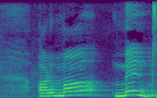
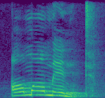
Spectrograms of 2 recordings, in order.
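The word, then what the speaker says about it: armament: अर्मामेंट नहीं, अमामेंट, जी हाँ, अमामेंट। आर जो है हमारा साइलेंट रहेगा, अमामेंट।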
